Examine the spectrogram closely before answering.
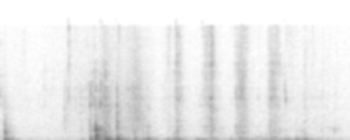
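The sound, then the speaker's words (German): A lid is pressed onto a blender jar after water is added: a sharp clack followed by a run of small plastic knocks and scraping clicks, with no talking. “So. Deckel drauf.”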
